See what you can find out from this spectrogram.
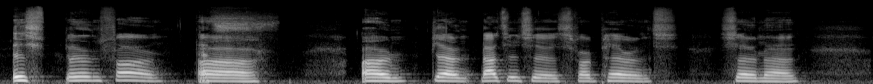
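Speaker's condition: Down syndrome; learns on a different, longer curve, gets infections easily

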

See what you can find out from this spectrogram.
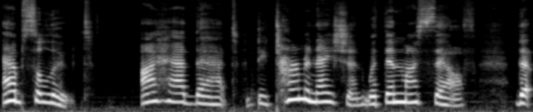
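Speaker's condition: No condition

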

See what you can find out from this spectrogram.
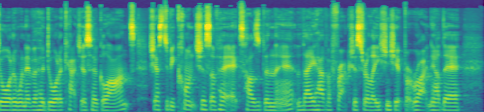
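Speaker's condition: No condition

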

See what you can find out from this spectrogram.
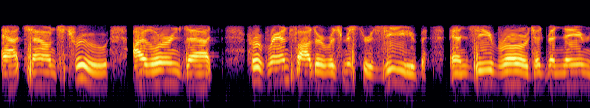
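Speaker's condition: Oral cancer surgery; oral cancer under tongue, recurred, tongue and neck nodes removed, jaw surgery, bar removed, reconstruction declined; seven-week radiation stopped speech and eating, radiation may affect vocal cords, Michigan surgeon unsure of voice

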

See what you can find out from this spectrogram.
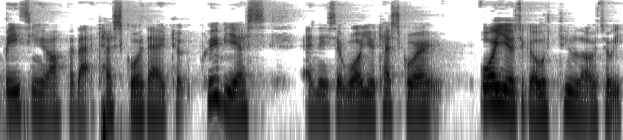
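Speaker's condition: Born deaf; congenital deafness from birth

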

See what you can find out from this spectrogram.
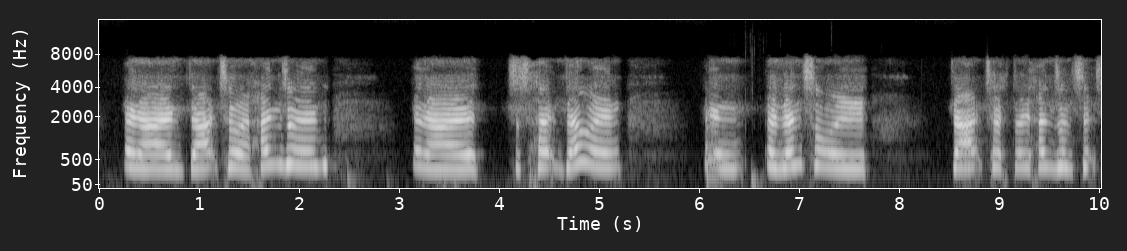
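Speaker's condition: Tracheostomy, cystic hygroma of head and neck; age 28, tracheostomy and stomach feeding tube since few days old, breathes through neck tube

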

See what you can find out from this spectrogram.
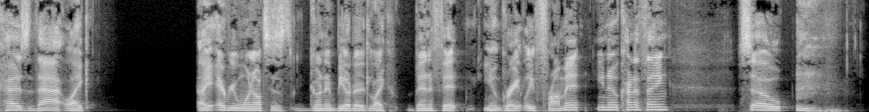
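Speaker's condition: No condition

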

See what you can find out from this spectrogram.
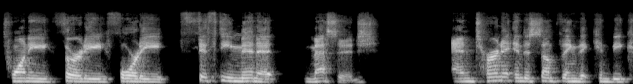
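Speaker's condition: No condition

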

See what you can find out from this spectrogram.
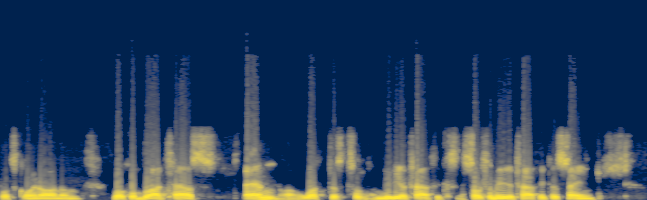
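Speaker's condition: No condition

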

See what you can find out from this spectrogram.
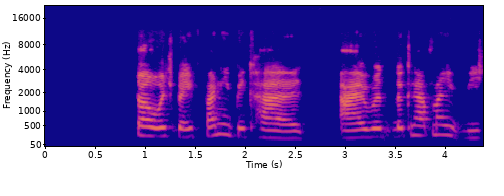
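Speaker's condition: Deafness, acquired deafness, wears hearing aids; acquired deafness from ear infection at age 4

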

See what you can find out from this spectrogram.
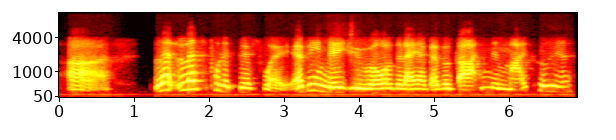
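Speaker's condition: Cerebral palsy; hearing impaired

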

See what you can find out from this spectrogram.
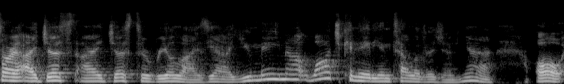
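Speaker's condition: No condition

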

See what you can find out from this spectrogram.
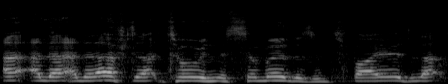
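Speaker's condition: Cerebral palsy

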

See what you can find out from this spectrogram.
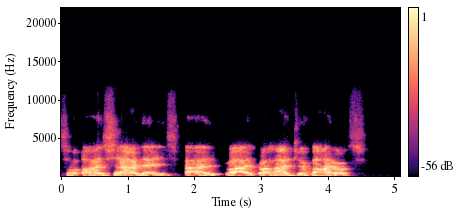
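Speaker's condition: Down syndrome; low muscle tone

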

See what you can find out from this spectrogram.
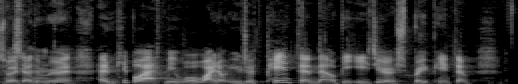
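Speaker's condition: Born deaf, cochlear implant, congenital

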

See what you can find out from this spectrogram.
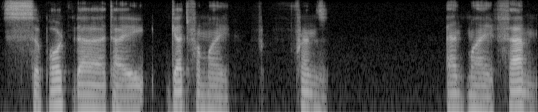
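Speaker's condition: Stuttering; almost 12 years since onset, onset around age 4; speech impediment, trying to be less covert, speaking more since senior year; prolonged sounds, blocks

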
